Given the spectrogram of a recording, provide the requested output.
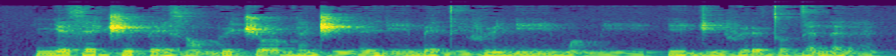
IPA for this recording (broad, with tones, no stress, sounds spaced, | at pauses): ɲ e˧ z e˦ d͡ʒ ɨ˦ p e˧ z ɔ̃˦ b ɨ˦ t͡ʃ oː˦ ɡ ɛ̃˧ d͡ʒ iː˨ ɾ e˦ j iː˦ m e˧ d ĩ˧ v ɨ˦ ɲ iː˦ m ɔ̃˨ m iː˧ | i˧ ɡ iː˨ v ɨ˦ ɾ ɨ˨ d o˧ d ɛ˦ n ɛ˨ ɾ ɛ̃˨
